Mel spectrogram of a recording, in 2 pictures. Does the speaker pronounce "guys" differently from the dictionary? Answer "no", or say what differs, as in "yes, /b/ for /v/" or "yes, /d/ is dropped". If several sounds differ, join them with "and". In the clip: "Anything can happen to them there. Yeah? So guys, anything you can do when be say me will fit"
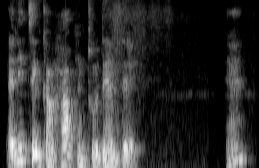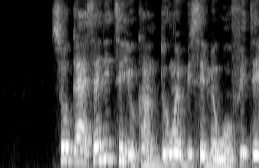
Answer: yes, /s/ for /z/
